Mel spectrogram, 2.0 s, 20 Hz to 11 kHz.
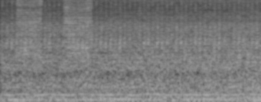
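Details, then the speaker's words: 2004 VW Beetle 1.8 Turbo, cold engine idling with the cover off while cleaner is sprayed on vacuum fittings: uneven idle under a steady hiss, revs lifting briefly when spray hits the leak at the brake booster line. "what we'll be doing is spraying it every vacuum connection every fitting every little piece that you got in there cheese everything we listen for the engine rpm to go up"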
